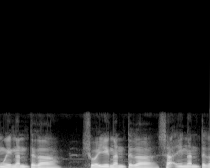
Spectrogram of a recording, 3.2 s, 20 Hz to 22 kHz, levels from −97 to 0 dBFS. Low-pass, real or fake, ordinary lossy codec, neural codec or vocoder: 7.2 kHz; real; none; none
